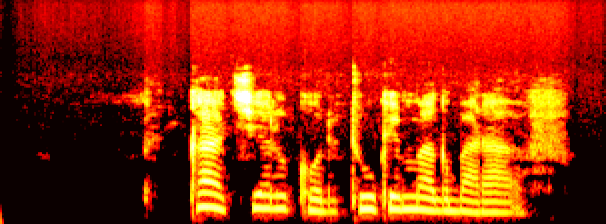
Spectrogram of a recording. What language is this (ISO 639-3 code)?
luo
